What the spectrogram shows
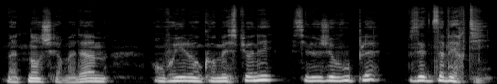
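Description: A man playing a stern, threatening gentleman. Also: a little high, expressive, normal speed, husky, dry recording, studio quality, pitched above the performer's own voice. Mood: pointed. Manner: threatening, emphatic. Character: stern, forthright young gentleman.

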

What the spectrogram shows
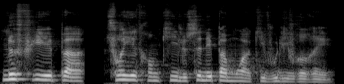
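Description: A woman's voice: on the low side, expressive, moderate pace, darkish tone, lightly acted. A woman reading an audiobook, voicing an anguished young man who pleads in a shaky voice. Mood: pleading.

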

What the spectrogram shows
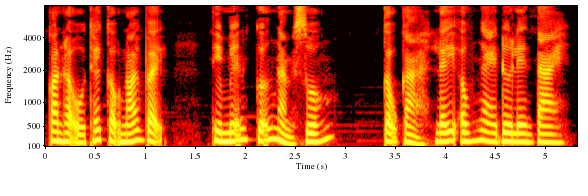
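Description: A woman's voice: fairly low pitch, steady tone, a little fast, dark tone, dry recording, studio quality, faint music behind. A woman narrating a dramatic family story and voicing each character's lines herself.

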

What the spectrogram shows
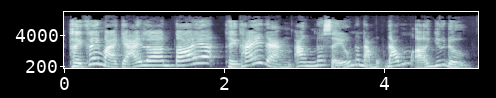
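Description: Southern vietnamese woman telling a ghost story, kinda high voice, super expressive, chatty. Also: normal speed. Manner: chatty, addresses listeners directly. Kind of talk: casual ghost story retelling.

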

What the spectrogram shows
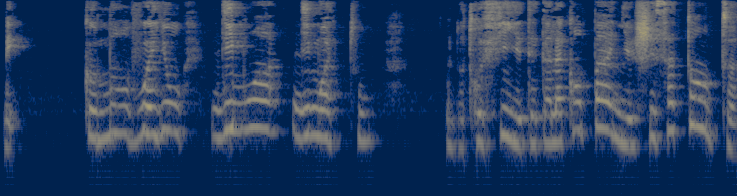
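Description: A woman's voice: mid-range voice, slow pace, close to an everyday voice. A woman voicing a desperate, anguished man who pleads and rails in a dramatic audiobook reading. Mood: indignant. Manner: pleading, urgent, breaking into shouts.

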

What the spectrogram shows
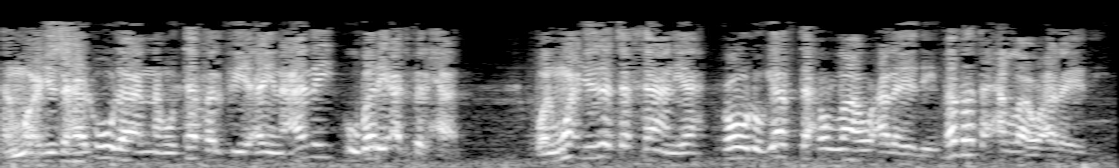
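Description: A man's voice: sits high, animated, quick pace, bright, forceful tone, slightly rough, faint music behind. A man teaching a mosque lesson as sheikh, explaining and correcting points and restating them again and again, heard on a dull old tape recording. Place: large mosque lesson hall.

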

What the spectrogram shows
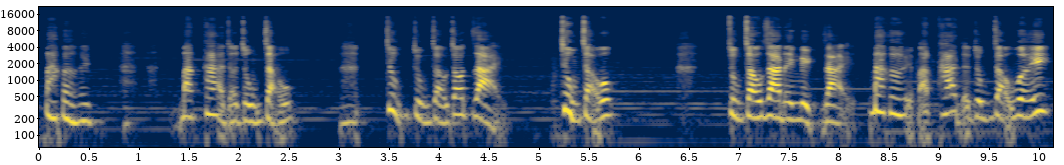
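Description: A man's voice: sits high, moderate pace, vocal fry, pauses often, soft background music, voice pushed up. A man voicing a frightened village boy who stammers and begs. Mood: begging. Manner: stammering, pleading.

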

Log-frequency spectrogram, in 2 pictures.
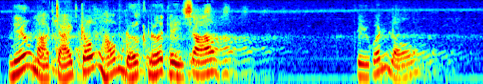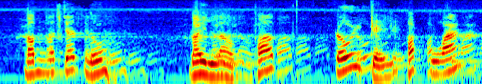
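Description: A man's voice: high-pitched, a little mellow. A man giving a Buddhist dharma talk, vivid and full of rhetorical questions. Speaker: Buddhist monk teaching. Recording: echoey hall.

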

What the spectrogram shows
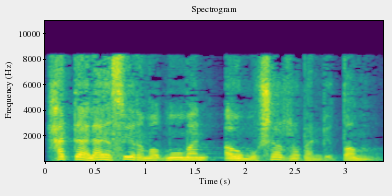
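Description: A man's voice: mid-range voice, very animated, a bit bright, slightly rough. Man teaching recitation in a reverberant hall. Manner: slow, deliberate demonstration of pronunciation. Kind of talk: instructional lesson with recited examples.

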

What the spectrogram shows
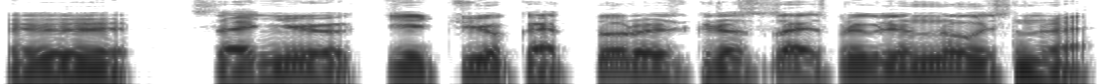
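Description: A man voicing a drunk, boorish ex-paratrooper with a bassy, slurred, swaggering delivery. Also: slow pace, fairly bright tone, no room sound, clean studio sound. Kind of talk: audiobook character voice.

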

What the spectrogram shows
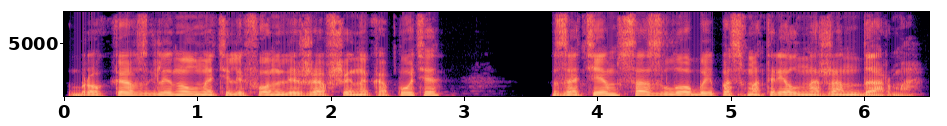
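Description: A man narrating a thriller audiobook in a measured, steady way. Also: lowish voice, dry recording, clean studio sound.

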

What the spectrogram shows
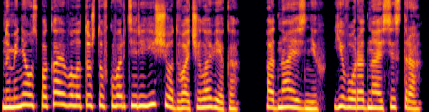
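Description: Smooth-voiced woman narrating an audiobook. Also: fairly high pitch, fairly even intonation, normal speed, a little mellow, no room sound, studio quality. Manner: emotive, dramatic reading. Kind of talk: first-person audiobook narration.

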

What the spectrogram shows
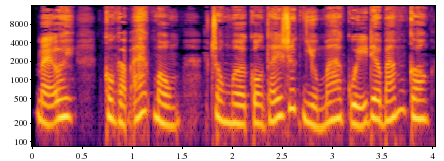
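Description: A woman's voice: medium pitch, normal speed, mellow, no room sound, clean studio sound, close to an everyday voice. Woman doing a frightened guilt-ridden young woman. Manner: pleading and frightened.

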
